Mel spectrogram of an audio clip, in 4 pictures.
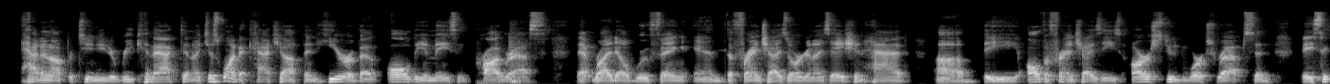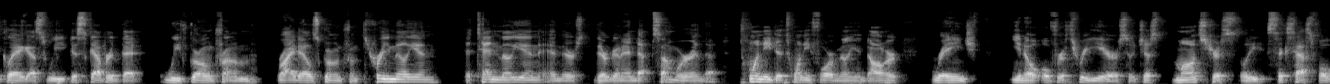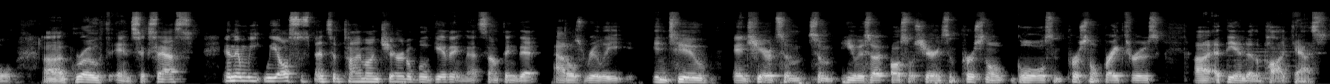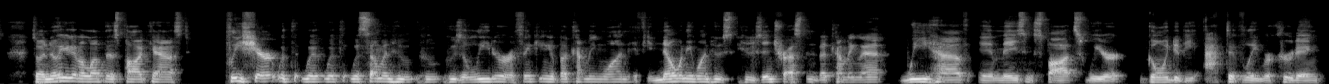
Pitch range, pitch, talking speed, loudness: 95-125 Hz, 105 Hz, 190 wpm, -17 LUFS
